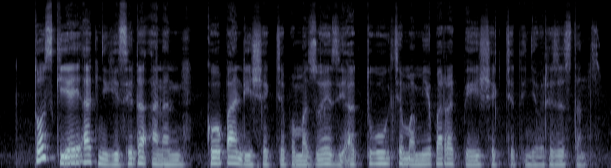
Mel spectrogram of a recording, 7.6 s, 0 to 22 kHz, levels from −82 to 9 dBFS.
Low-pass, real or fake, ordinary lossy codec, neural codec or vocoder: none; fake; none; vocoder, 44.1 kHz, 128 mel bands every 256 samples, BigVGAN v2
